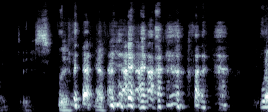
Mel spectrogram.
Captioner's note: laughter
